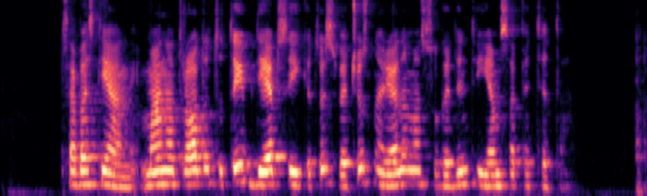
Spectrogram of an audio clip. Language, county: Lithuanian, Vilnius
